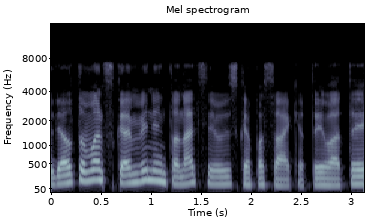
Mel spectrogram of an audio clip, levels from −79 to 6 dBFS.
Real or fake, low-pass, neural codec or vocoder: fake; 7.2 kHz; codec, 16 kHz, 16 kbps, FunCodec, trained on Chinese and English, 50 frames a second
